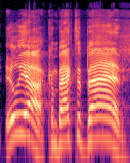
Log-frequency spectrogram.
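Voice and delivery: hammed-up plea to come back; teasing a roommate as he leaves, loud mock call. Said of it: "I go".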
